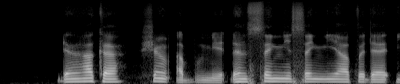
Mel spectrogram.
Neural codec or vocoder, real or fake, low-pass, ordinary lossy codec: autoencoder, 48 kHz, 32 numbers a frame, DAC-VAE, trained on Japanese speech; fake; none; none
